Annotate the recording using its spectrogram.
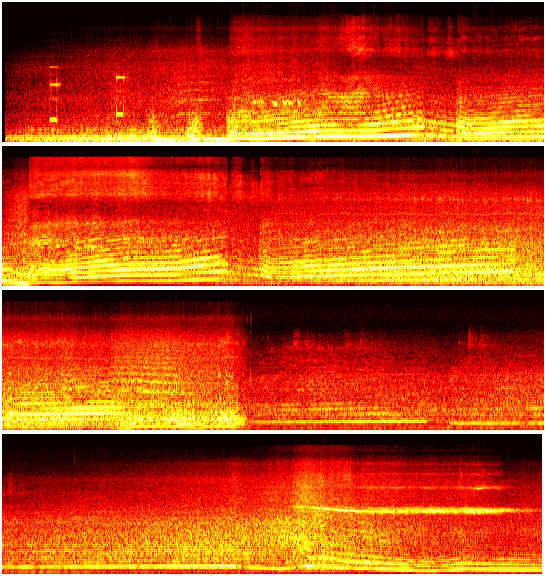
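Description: Racing car engine accelerating hard through several gears, the revs climbing and dropping back at each upshift. It then falls to a quieter steady engine note, and the revs rise again near the end.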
